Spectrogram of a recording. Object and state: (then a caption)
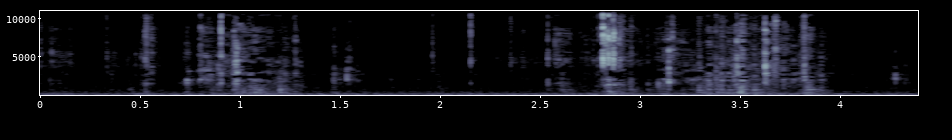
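Glycerin soap bar being cut and scraped. A solid red translucent glycerin soap bar, held in hand and cut into a grid, is scraped with a metal blade. It gives a quiet run of crisp, bright crackling and crunching bursts that cluster together, with the loudest scrape near the end, over a faint steady low hum.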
